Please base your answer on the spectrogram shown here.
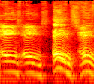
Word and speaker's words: Ange: Bacanya Ainge Postecoglou.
